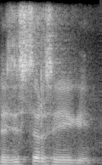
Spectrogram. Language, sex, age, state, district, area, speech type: Malayalam, male, 18-30, Kerala, Thiruvananthapuram, rural, spontaneous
